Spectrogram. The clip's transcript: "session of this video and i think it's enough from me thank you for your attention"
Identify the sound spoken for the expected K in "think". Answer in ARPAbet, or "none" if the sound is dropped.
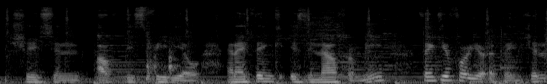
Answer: K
